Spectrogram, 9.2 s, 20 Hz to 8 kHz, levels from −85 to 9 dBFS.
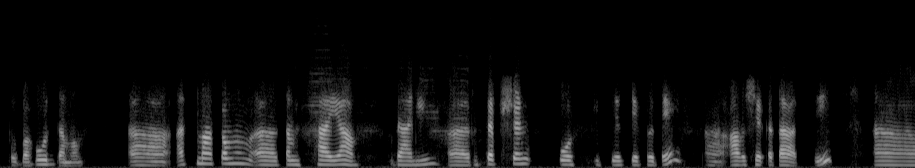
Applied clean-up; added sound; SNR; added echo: neural diffusion model UNIVERSE++.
